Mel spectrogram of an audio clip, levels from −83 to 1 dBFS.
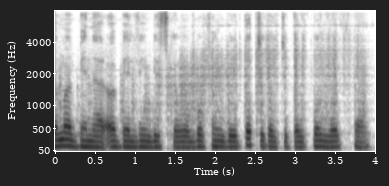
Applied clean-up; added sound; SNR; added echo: neural mask model RNNoise.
